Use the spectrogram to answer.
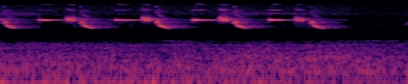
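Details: Great tit singing in a garden in Weener, East Frisia, in far northwestern Germany, in April: high two-note phrases, each a sharp note dropping into a lower slurred one, repeated about twice a second. The notes ring out over faint low background noise.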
